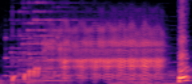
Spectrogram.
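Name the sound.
goat bleating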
